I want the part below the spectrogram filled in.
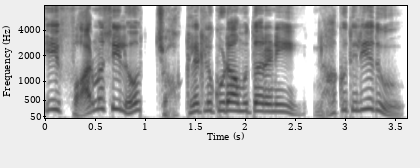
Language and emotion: Telugu, surprised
